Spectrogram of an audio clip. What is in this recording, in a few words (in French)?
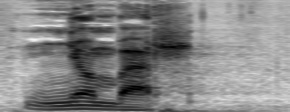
"Lapin" Wolof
